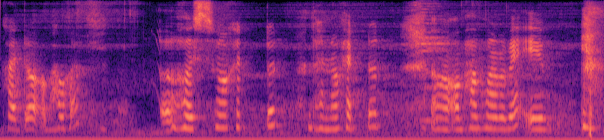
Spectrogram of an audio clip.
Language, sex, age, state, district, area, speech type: Assamese, female, 18-30, Assam, Sivasagar, rural, spontaneous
